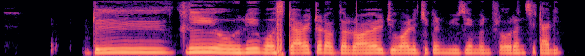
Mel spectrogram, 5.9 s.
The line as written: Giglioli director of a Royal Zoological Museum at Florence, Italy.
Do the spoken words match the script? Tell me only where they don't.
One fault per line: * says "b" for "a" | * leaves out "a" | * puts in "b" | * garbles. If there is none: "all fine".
* puts in "was"
* says "the" for "a"
* says "in" for "at"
